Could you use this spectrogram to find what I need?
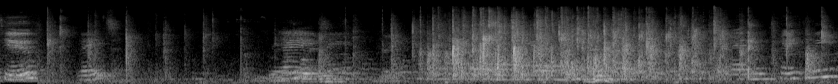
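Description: A crowd of young men and women chat and laugh nearby in a room.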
